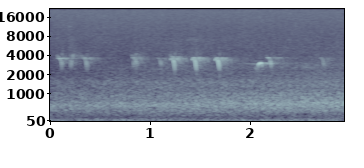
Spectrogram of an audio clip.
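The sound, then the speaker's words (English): A flock of around 20 birds calls in quick, irregular bursts of short, high chirps, about a dozen notes over a few seconds, fairly faint above a steady, loud background rumble. No one speaks. “Must be 20 birds. There's a bird right here.”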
